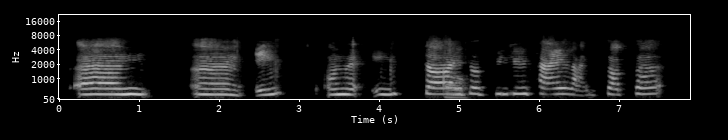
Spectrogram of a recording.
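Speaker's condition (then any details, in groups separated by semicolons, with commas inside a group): Cerebral palsy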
